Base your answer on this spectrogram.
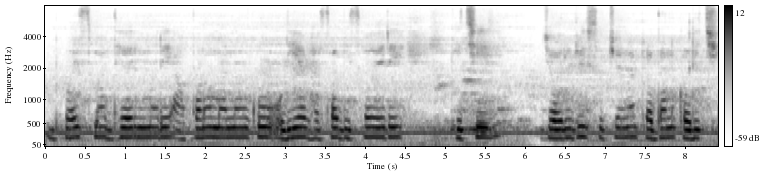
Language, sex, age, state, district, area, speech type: Odia, female, 18-30, Odisha, Sundergarh, urban, spontaneous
